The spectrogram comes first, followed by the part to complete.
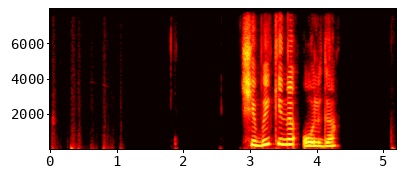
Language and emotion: Russian, neutral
